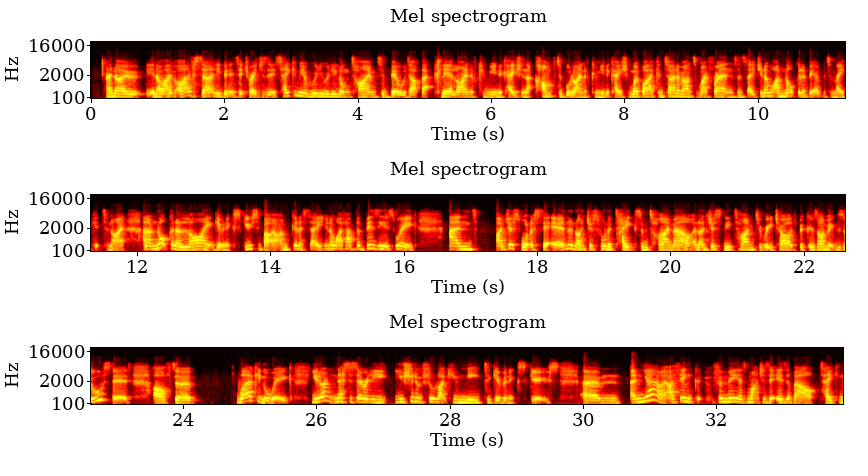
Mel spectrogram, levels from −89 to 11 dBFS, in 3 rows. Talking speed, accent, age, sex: 240 wpm, British, 20-39, female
